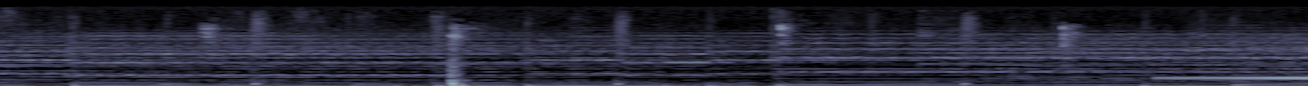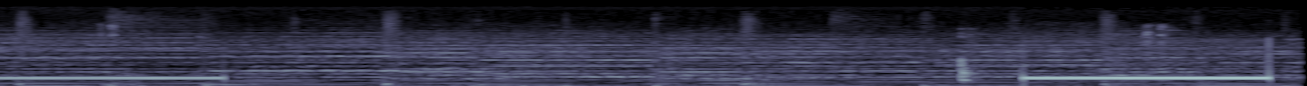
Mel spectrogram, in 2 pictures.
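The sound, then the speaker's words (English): An outgoing phone call rings twice, each steady electronic ringback burst lasting a couple of seconds, with a pause between them. Music plays underneath. “Can you hear the ringing?”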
